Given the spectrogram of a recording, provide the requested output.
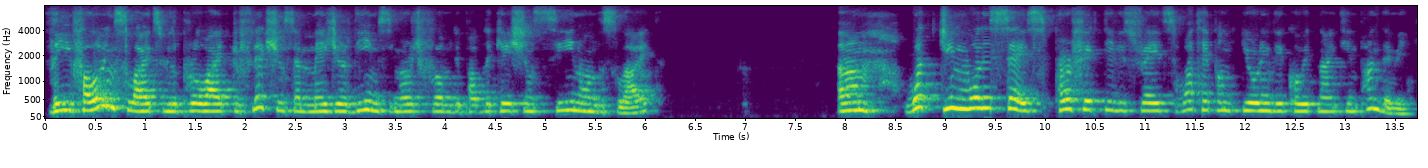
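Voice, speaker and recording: Man, Turkish accent, higher voice, mellow tone, conference keynote, muffled echoey room. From Turkey. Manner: measured, reads from slides. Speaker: keynote speaker.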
